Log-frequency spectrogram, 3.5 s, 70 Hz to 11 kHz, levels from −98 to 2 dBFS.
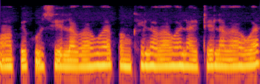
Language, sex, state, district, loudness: Hindi, female, Bihar, Araria, -13 LUFS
